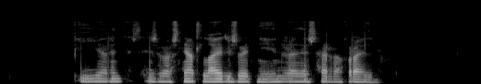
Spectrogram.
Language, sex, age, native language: Icelandic, male, 30-39, Icelandic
